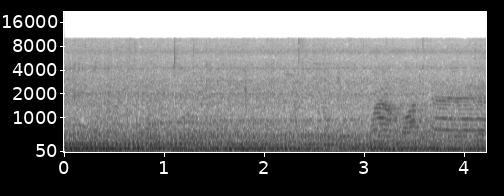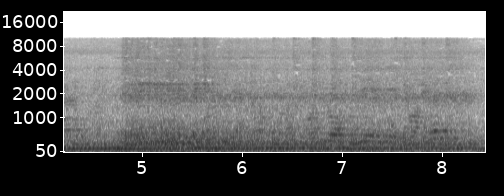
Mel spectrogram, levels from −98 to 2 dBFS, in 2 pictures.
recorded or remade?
recorded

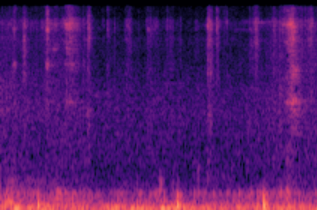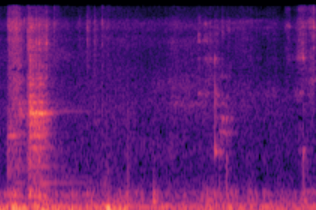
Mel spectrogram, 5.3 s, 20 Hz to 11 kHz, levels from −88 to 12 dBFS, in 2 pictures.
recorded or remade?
recorded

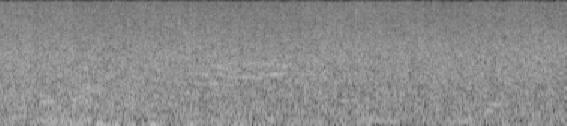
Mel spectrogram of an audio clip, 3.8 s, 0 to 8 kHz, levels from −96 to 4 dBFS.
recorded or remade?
recorded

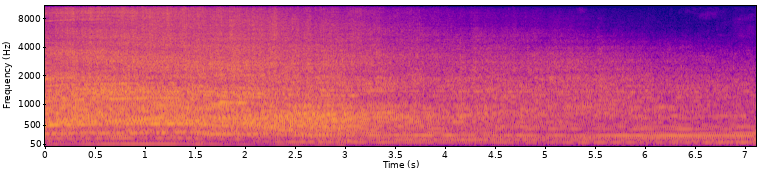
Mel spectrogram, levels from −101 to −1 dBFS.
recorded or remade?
recorded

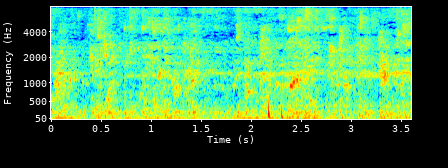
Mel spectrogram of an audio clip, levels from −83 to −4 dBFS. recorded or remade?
remade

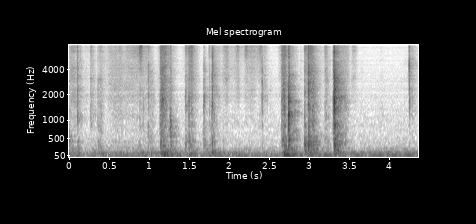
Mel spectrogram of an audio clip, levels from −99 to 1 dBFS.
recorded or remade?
remade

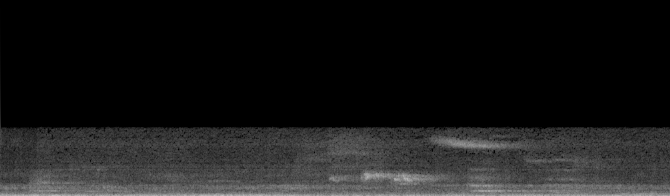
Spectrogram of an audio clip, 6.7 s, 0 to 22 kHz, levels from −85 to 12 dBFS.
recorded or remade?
remade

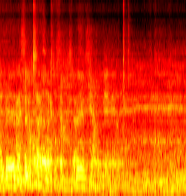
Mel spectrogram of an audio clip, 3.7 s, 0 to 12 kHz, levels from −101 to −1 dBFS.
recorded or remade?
remade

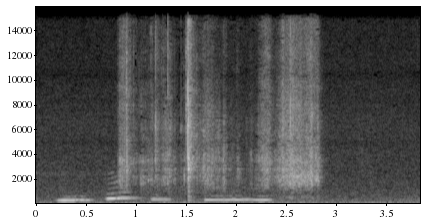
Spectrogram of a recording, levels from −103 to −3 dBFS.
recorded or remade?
recorded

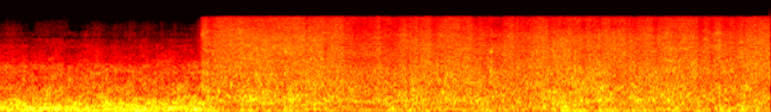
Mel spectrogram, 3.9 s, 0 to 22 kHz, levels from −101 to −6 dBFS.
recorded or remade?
remade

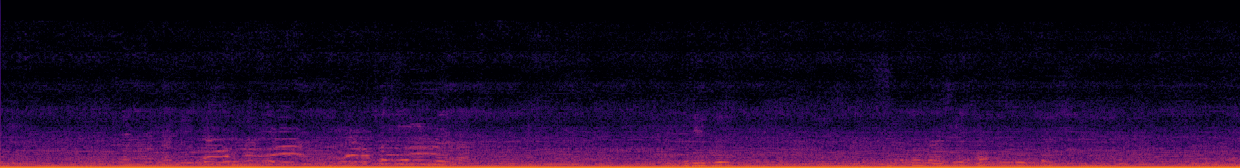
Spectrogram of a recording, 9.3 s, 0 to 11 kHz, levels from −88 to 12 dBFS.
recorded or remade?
remade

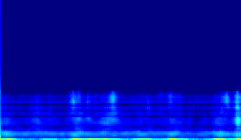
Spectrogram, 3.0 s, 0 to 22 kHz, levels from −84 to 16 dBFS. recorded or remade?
remade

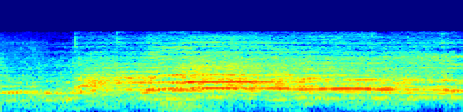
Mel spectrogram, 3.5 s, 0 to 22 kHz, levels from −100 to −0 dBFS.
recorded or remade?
remade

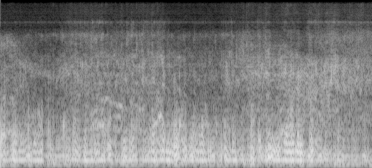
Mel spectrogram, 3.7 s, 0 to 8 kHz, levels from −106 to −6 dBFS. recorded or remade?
remade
